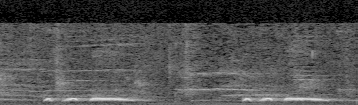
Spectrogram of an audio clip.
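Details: Spotted dove decoy call to draw in wild doves: two identical phrases, each of two quick short coos and a long drawn-out mellow coo, separated by about a second of quiet.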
